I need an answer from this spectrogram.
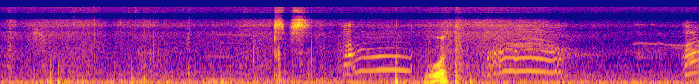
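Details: Friendly, talkative street cat met by chance outdoors on a street, meowing: several short arched harmonic meows around the middle, a rising-falling one near the end, with low background street rumble and faint clicks.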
